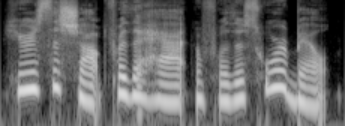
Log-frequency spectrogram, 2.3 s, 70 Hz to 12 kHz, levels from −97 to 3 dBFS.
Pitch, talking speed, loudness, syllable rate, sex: 230 Hz, 310 wpm, -20 LUFS, 6.1 syllables/s, female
